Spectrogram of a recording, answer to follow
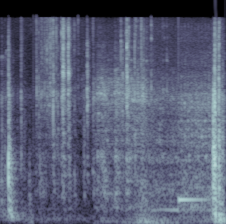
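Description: A click from a car's rear door being handled, then the low rumble of the car's engine idling from about a second in, started early to cool the car in the heat.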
